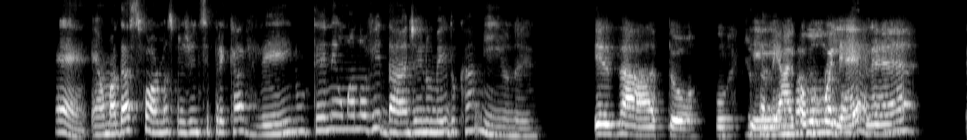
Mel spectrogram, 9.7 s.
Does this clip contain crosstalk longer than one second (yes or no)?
yes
